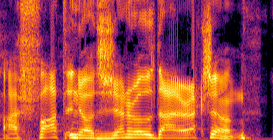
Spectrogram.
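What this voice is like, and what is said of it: Outrageous fake French accent. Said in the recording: “John Cleese as a Frenchman ... That outrageous accent.”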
